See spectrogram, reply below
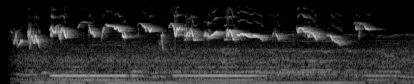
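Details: Yellow-fronted canary, locally called Sudan or Mozambique finch, singing a fast run of high, sweet chirps and slurred whistles in quick bursts, with a faint steady low hum underneath.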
